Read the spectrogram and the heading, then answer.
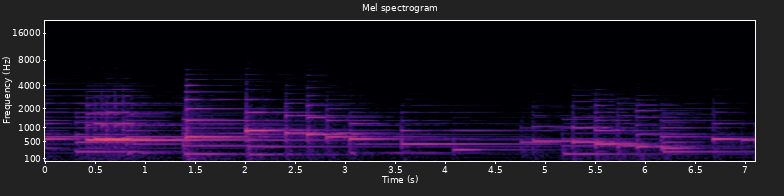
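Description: Solo piano recording of Bach's Goldberg Variations, fairly quiet, with clear note attacks in a flowing upper melody over a moving bass line.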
